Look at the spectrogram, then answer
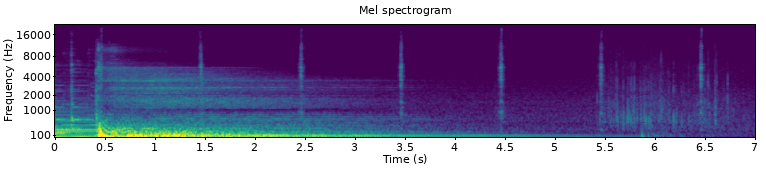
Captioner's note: clock ticking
